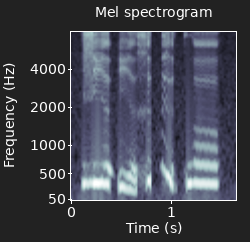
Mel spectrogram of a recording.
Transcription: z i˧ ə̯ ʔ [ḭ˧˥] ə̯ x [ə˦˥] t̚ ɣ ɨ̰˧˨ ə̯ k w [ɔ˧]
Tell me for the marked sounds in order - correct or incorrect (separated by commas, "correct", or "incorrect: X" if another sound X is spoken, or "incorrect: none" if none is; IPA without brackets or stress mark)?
incorrect: i˧˩, correct, correct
